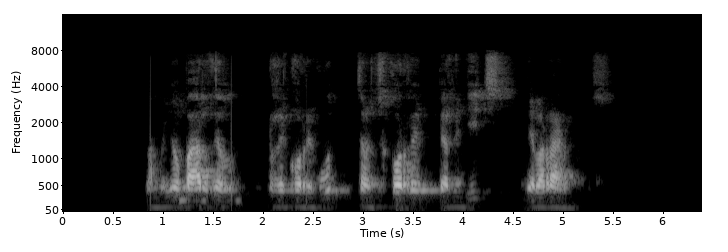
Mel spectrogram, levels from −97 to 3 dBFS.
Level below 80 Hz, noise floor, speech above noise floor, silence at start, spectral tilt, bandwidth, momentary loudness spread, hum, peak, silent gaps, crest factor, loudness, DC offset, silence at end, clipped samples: -84 dBFS; under -90 dBFS; over 54 dB; 0.85 s; -0.5 dB/octave; 8 kHz; 18 LU; none; -16 dBFS; none; 22 dB; -36 LUFS; under 0.1%; 1.3 s; under 0.1%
